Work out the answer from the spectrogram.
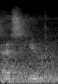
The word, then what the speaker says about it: Resque: jobs and Crossing into multiple views so it's pronounced as rescue but it's Anthony uh spelled as with a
